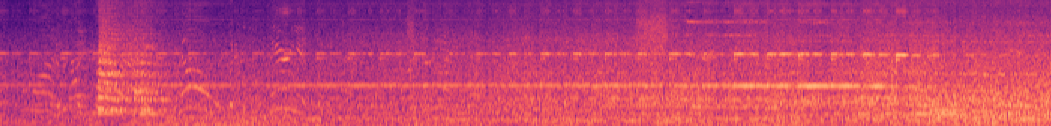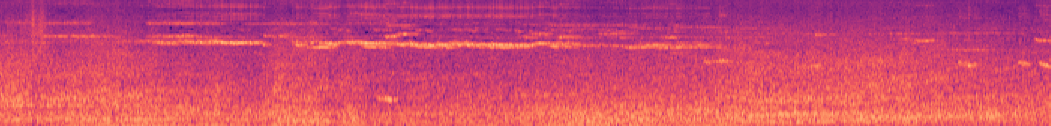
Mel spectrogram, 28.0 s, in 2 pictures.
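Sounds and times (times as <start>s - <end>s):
train rumbling past: 0.0s - 28.0s
high wavering wheel squeal: 8.4s - 12.6s, 13.9s - 28.0s.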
